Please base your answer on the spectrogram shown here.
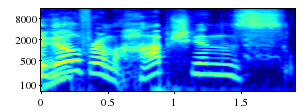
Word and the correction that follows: Hodgkin's: lymphoma. – Yeah. – Is that how you say it? – Hodgkin's lymphoma. – Yeah, right. Hodgkin's lymphoma.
